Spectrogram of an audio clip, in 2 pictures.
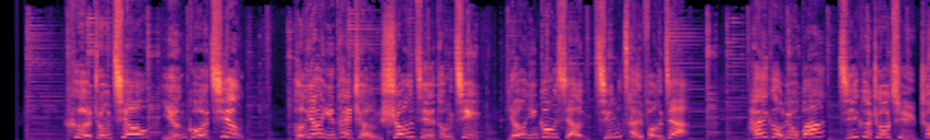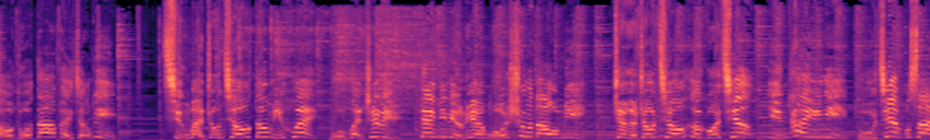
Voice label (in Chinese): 促销广告; 银泰城双节同庆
